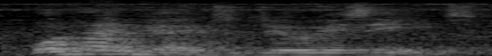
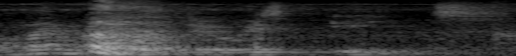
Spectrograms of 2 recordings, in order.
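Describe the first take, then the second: First: The word eat begins smoothly, with no catch. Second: The word eat begins with a glottal catch. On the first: "nothing there" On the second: "There's the glottal stop"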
